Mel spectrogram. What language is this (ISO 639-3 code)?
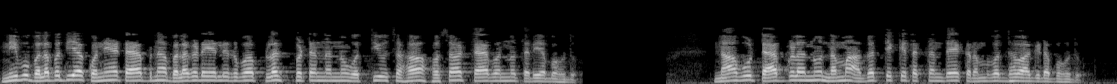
kan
